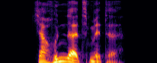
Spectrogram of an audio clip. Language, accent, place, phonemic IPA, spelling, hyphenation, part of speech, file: German, Germany, Berlin, /jaːɐ̯ˈhʊndɐtˌmɪtə/, Jahrhundertmitte, Jahr‧hun‧dert‧mit‧te, noun, De-Jahrhundertmitte.ogg
- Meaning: middle of the century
